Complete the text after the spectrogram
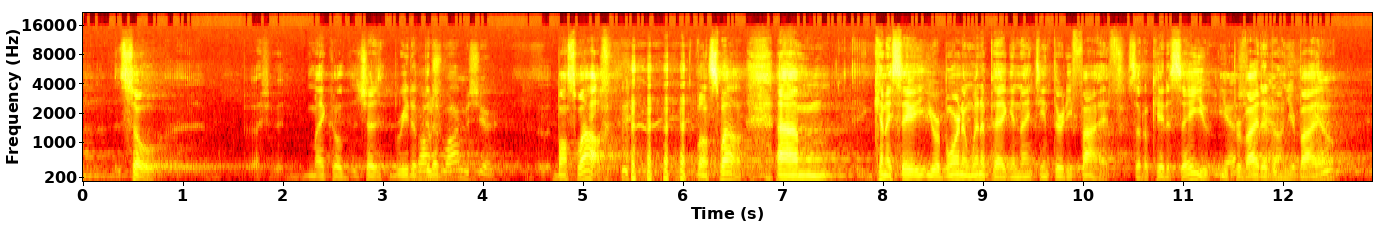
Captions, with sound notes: So Bonsoir Monsieur. Bonsoir. (laughs) Bonsoir. Can I say you were born in Winnipeg in 1935 is that okay to say you you provide it on your bio?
